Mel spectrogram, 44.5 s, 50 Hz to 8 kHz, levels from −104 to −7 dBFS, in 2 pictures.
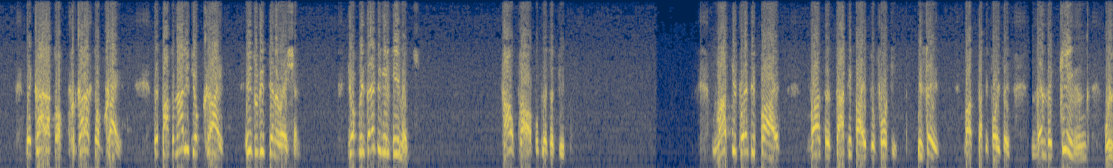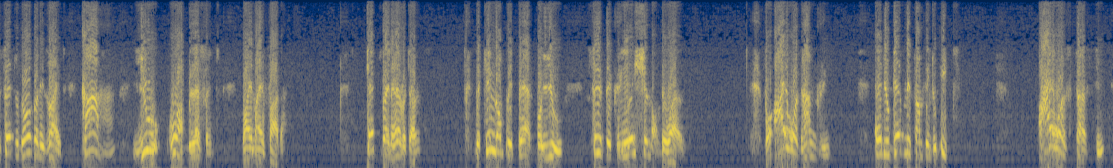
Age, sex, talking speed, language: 60-79, male, 110 wpm, English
